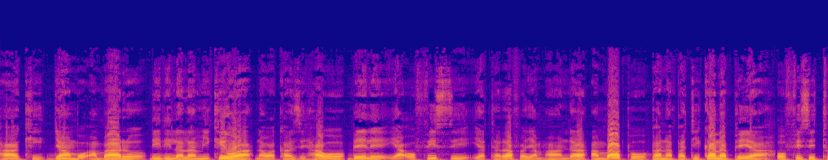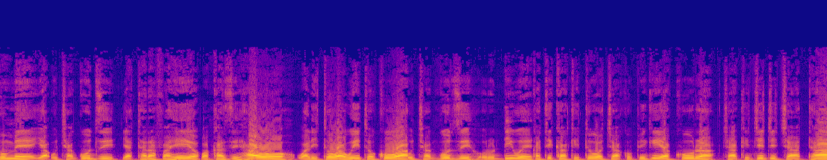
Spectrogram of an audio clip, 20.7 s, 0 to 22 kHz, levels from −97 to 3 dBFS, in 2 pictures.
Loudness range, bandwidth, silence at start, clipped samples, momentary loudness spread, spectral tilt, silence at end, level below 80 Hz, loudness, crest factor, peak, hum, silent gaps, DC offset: 4 LU; 14.5 kHz; 0 s; under 0.1%; 9 LU; -7.5 dB/octave; 0 s; -48 dBFS; -15 LUFS; 12 dB; -2 dBFS; none; none; under 0.1%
